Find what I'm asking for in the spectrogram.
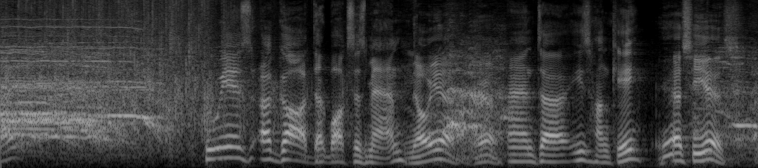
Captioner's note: cheers and applause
